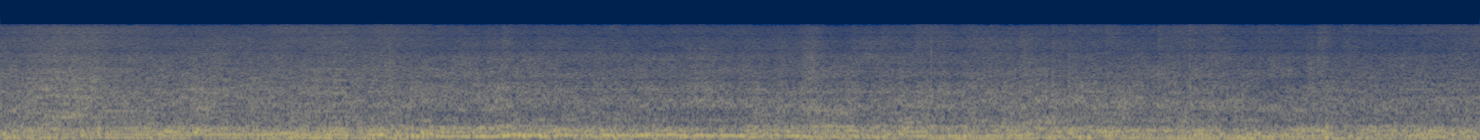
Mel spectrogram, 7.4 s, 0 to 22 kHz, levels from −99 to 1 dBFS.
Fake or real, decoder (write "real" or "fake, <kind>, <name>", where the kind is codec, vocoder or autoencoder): fake, codec, SNAC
